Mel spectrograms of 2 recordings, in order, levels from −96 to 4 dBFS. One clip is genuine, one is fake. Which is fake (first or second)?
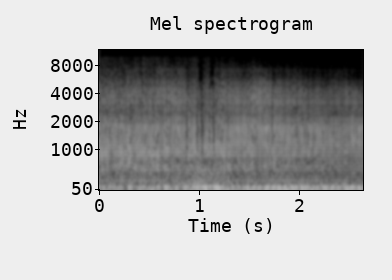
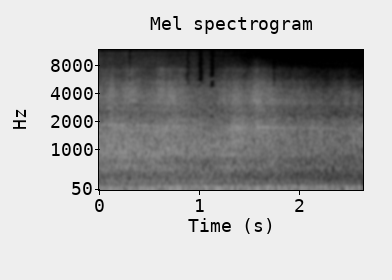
first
